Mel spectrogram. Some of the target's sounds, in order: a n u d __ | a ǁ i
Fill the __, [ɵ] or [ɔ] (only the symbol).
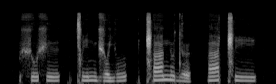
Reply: ɵ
